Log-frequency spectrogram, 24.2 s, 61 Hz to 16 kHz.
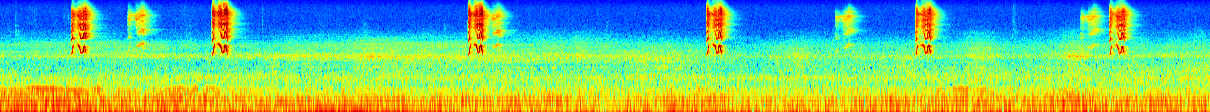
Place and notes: Off Main Street, Helperthorpe, Malton, UK - tawny owl fledglings ...
tawny owl fledglings ... two birds ... dpa 4060s in parabolic to SD 702 ...
England, United Kingdom, 20 July 2012, ~23:00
